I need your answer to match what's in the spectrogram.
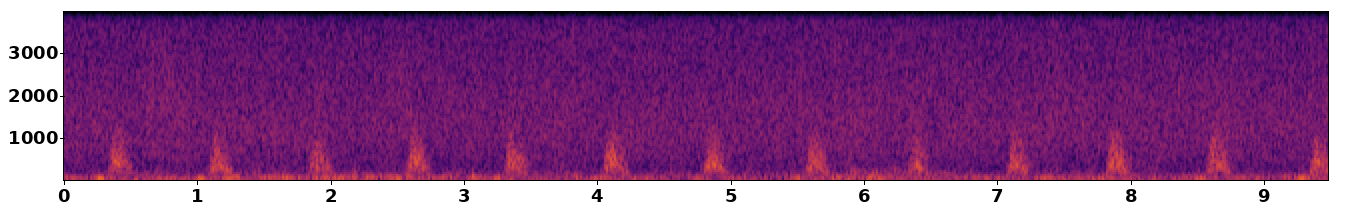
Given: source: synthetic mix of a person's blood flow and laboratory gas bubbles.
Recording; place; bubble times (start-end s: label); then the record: Doppler ultrasound of blood flow; subclavian vein
no bubbles
From the record:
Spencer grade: 0 (complete lack of bubble signals)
